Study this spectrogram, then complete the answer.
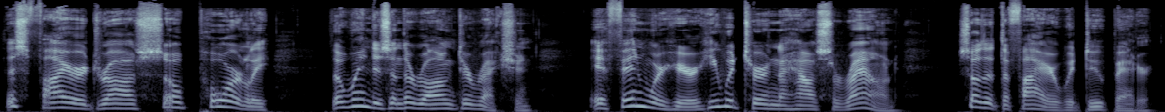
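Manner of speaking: high, plaintive woman's voice; lilting storybook complaint; complaining foster mother. Acted. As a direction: fret aloud, pitched well up. Foster mother complains, baiting giant.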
